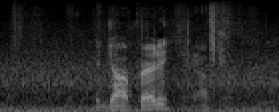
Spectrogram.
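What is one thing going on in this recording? Another man answers close by.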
